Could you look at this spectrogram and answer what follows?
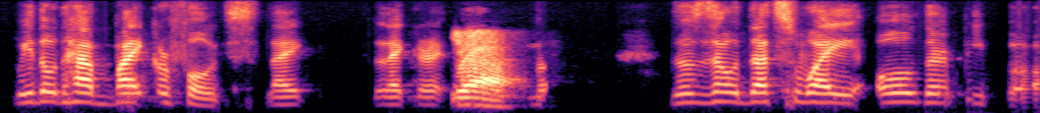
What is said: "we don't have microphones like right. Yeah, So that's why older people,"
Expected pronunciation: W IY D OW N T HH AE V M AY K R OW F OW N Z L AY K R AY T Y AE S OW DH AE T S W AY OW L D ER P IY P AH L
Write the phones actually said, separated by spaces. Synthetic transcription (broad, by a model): W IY D OW N T HH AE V M AY K R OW F OW N S L AY K L AY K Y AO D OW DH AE T S W AY OW L D ER P IY P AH L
